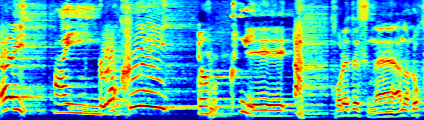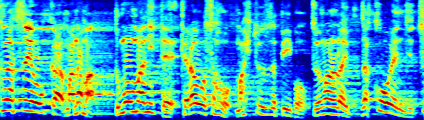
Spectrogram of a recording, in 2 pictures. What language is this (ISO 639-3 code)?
jpn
